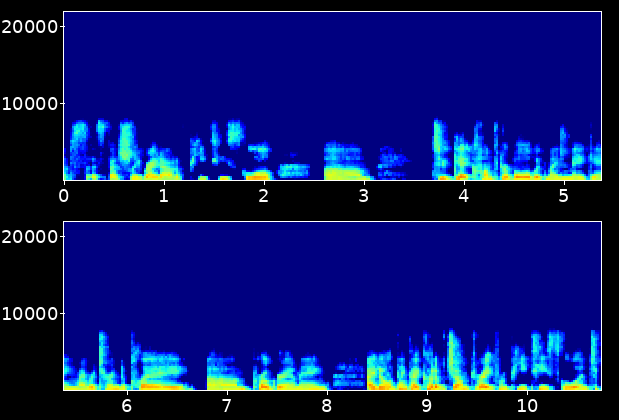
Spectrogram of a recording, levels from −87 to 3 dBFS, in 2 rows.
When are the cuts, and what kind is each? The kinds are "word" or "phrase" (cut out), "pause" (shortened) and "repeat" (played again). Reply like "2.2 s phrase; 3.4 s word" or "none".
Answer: 5.0 s word; 8.4 s word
